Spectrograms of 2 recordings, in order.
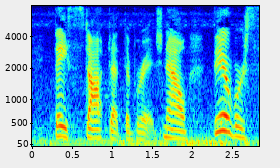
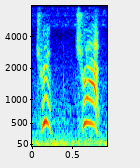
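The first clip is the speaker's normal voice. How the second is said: "Trip, trap" piped much higher, light and quick. A narrator's reading. Little goat hooves on the bridge, high piping trip trap.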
